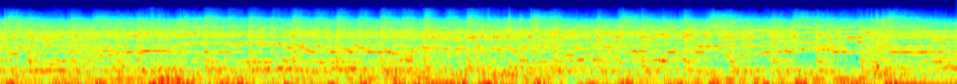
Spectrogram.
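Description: A heavy metal band playing live at full volume: distorted electric guitars over bass and drums. A low held bass note comes in near the end.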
